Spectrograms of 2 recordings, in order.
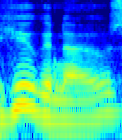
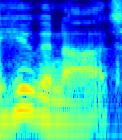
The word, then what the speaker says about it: Huguenots: These, of course, pits the Catholic power against the French Protestants, called the Huguenots or the Huguenots. I've heard it pronounced both ways.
